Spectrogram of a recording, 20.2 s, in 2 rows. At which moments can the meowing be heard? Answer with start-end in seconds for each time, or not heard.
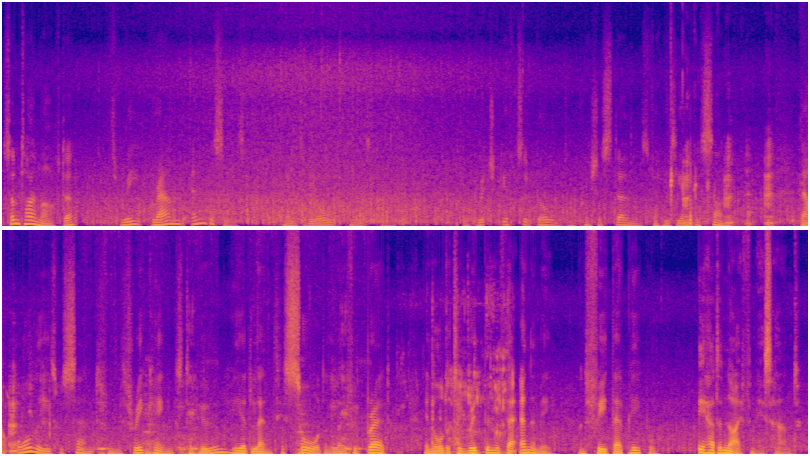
not heard.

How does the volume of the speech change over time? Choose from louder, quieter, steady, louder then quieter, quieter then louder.
quieter then louder.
